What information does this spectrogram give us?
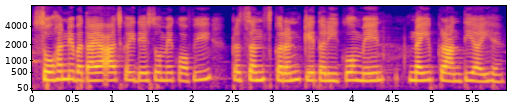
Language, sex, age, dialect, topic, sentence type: Hindi, female, 18-24, Marwari Dhudhari, agriculture, statement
